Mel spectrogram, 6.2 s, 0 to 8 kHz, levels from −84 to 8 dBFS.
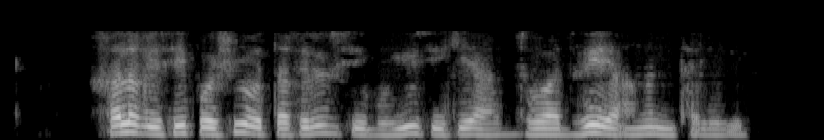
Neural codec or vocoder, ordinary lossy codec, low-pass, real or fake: none; AAC, 16 kbps; 7.2 kHz; real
